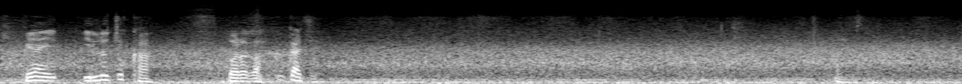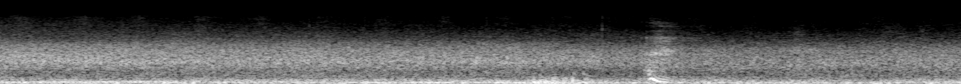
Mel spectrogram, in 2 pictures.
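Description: Wind rumbles steadily across the microphone outdoors.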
